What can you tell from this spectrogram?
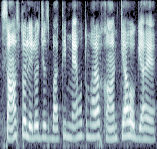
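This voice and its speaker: A woman reading the lines of a devoted young husband who coaxes and apologizes earnestly, in her own fairly high voice. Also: steady tone, a little mellow, slight background noise, lightly acted. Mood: coaxing, earnest. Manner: coaxing, earnest.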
